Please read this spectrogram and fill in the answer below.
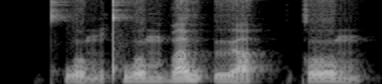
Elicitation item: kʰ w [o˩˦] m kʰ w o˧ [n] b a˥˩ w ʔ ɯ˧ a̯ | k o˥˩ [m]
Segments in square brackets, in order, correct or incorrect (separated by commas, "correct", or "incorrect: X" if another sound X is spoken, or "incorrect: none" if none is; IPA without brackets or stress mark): correct, incorrect: m, correct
